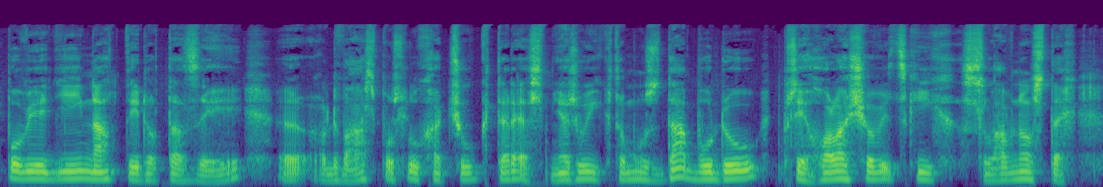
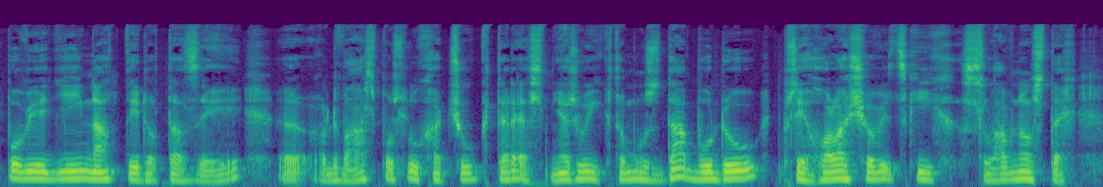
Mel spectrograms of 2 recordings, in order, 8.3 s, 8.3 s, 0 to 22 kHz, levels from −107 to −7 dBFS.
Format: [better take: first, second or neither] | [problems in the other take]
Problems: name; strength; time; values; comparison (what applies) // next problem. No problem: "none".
second | thin; somewhat; fading below 1 kHz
